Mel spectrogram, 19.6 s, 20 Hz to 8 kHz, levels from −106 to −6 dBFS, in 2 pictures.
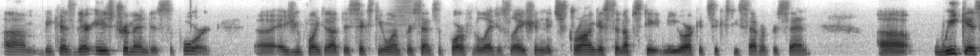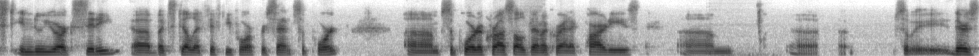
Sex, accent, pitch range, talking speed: male, American, 115-140 Hz, 155 wpm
